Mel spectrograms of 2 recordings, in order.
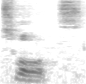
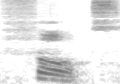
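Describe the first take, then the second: First: The word begins with a hard t sound. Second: The word begins with a soft th sound. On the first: The speaker calls it wrong. "It is not thought" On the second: The speaker calls it right. "it is thought"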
